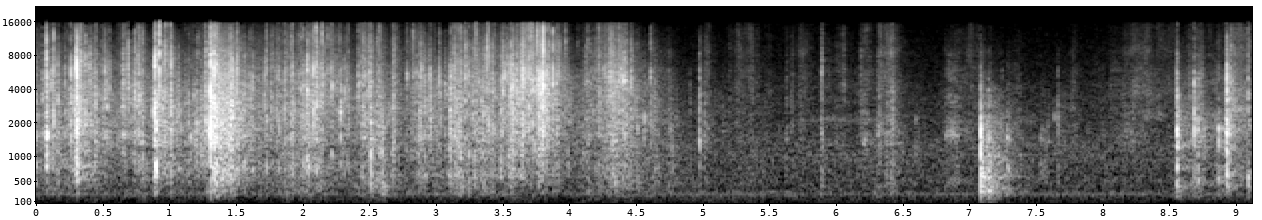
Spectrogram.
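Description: Clear plastic bag crinkling as foam winglets are pulled out of it, busiest in the first four seconds and thinning to light handling noise, with one sharp click about seven seconds in.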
